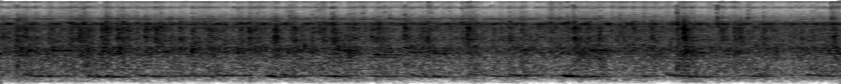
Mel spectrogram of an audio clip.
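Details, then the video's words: Short low frog croaks sound at night in the rain, spaced a little more loosely, roughly two per second, beneath a continuous wash of rainfall. "suara hujan dan suara kodok di tengah heningnya malam"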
